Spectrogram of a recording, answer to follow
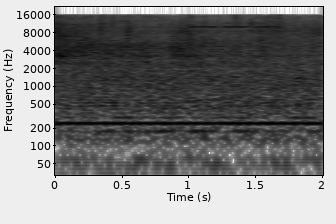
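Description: Steady sizzling of oyster-omelette batter frying in the cups of an electric takoyaki pan, an even hiss with a faint steady hum under it.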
